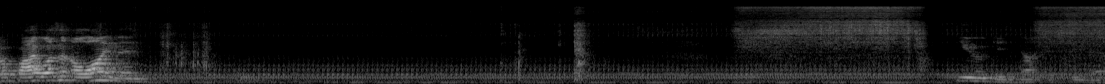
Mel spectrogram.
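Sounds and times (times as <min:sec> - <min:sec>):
fuel pump humming: 0:00.0 - 0:11.0
steady hiss: 0:07.3 - 0:09.3, 0:10.2 - 0:11.0.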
